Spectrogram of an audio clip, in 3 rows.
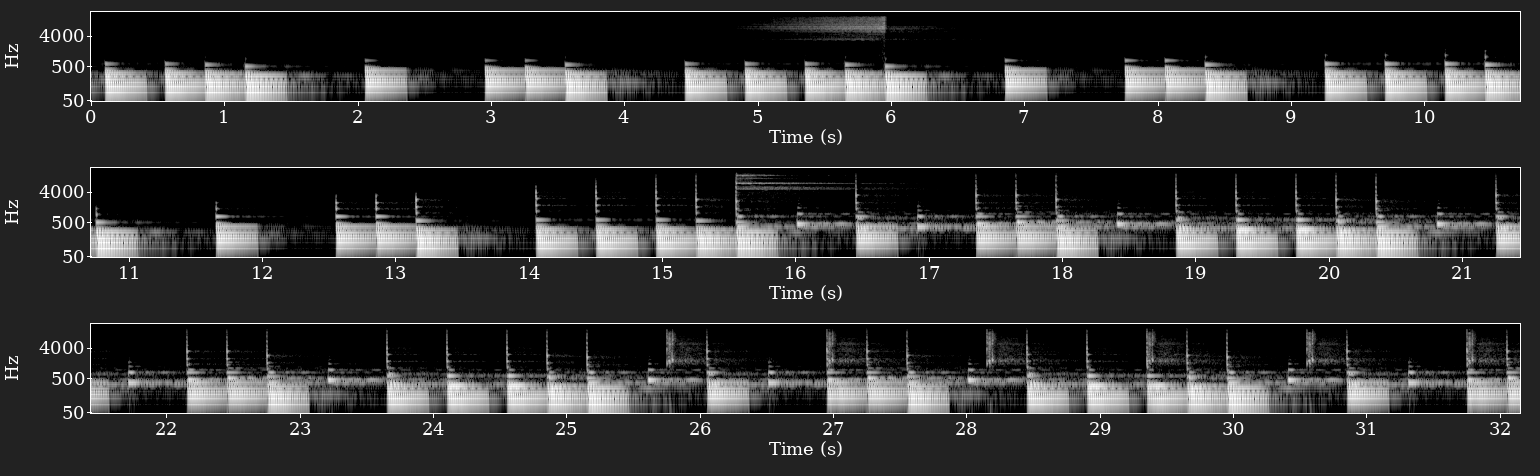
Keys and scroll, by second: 7.1-7.9 typing, 11.6 typing.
